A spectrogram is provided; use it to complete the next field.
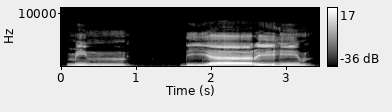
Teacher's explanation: نون ساکنہ ہے، یہاں پر ناک میں آواز چھپائیں گے ، من دیارہم، ہا کو میم کے ساتھ ملائیں گے، دیارہم،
